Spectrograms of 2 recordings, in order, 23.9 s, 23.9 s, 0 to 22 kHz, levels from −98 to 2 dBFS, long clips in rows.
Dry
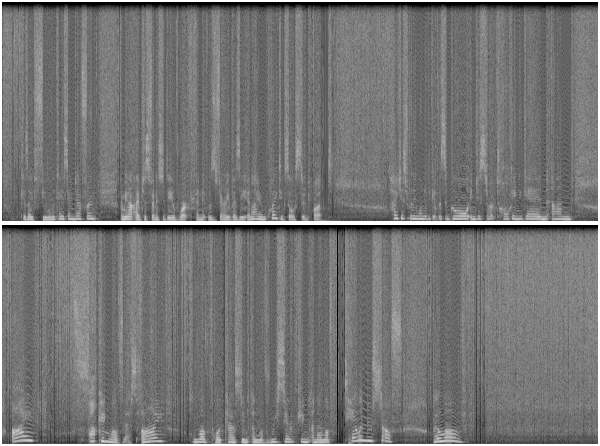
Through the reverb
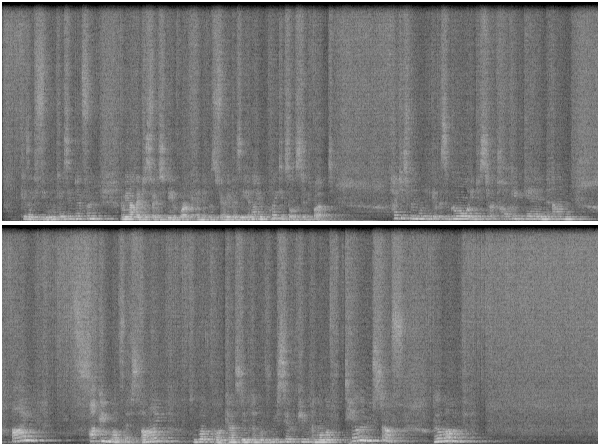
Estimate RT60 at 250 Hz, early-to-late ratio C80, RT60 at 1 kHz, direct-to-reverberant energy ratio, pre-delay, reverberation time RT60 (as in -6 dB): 2.4 s, 5.5 dB, 1.3 s, -2.5 dB, 26 ms, 1.6 s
